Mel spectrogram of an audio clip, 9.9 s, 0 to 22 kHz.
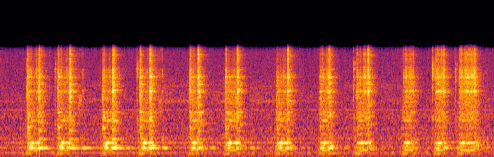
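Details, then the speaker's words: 425 oz/in stepper motor on a Gecko G540 driver, jogged: short, even buzzing moves, each starting and stopping cleanly. "see how it gets quiet as you trim it down at the lower end there's a bit of a jerk when you start and stop"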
